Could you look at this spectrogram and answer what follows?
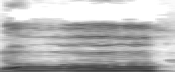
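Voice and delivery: pupil's limp oh; feeble oh. Retold or imitated. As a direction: push out a timid oh. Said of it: "And I'm going".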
